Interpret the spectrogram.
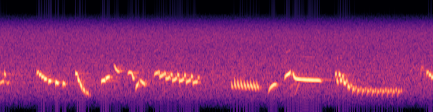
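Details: Slowed-down morning song of a Eurasian skylark, perhaps several birds: varied whistled slurs, swoops and rattling trills, with a long drawn-out whistle and short gaps between phrases.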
